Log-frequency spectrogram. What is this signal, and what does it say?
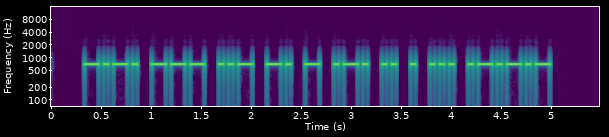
Morse code, heard as a keyed tone, about 25 wpm, 700 Hz. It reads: COUNTRIES.
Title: A Sound Of Thunder 25wpm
